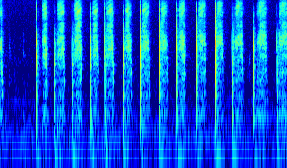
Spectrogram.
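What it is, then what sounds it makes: Chalk scratching on a chalkboard. A hand scratches a green chalk stick across a large flat black chalkboard in short strokes while drawing leaves. Each stroke starts with a sharp tap and turns into a bright, dry scrape, with brief pauses between them and almost no low end. The strokes repeat at a steady but uneven pace throughout the clip.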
